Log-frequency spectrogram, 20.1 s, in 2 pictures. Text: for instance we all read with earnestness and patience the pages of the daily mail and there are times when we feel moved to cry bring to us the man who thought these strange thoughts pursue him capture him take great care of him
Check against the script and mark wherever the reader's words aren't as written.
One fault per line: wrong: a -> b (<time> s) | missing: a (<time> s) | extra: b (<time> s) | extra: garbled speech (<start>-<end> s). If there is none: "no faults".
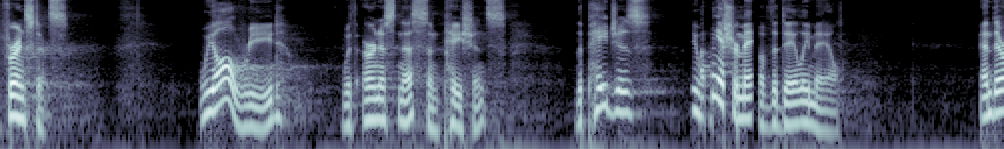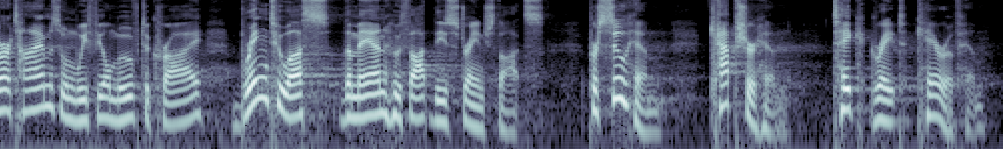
extra: garbled speech (6.9-7.5 s)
